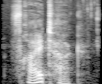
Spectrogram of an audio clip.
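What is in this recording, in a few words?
"freitag", German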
